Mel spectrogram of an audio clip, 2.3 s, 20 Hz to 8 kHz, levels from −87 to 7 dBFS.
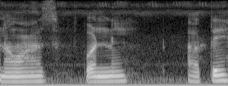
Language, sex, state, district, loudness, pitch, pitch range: Hindi, male, Chhattisgarh, Raigarh, -17 LUFS, 130 Hz, 105-135 Hz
